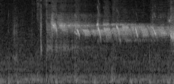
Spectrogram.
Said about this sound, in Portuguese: Ah, um passarinho.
